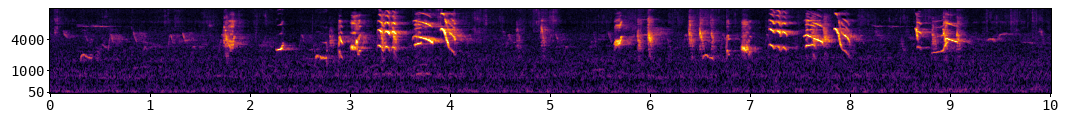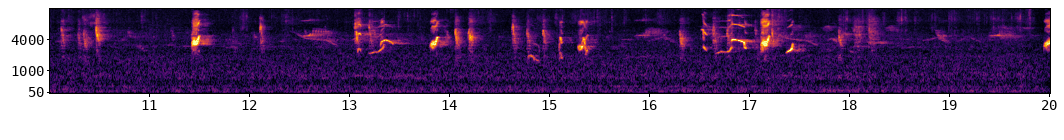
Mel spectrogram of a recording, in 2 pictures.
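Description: Small birds chirping: many short, high, quick calls in clusters, over a steady low background rush.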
